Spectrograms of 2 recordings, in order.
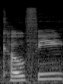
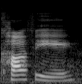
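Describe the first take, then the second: First: It starts with 'koh', like 'go'. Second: It sounds like the drink coffee. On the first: "supposed to be pronounced Ko-fi because it's K O F I" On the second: "I call it coffee"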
